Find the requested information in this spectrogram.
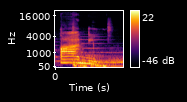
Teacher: vokal I tinggi atas depan tak bundar pada kata tadi.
